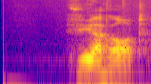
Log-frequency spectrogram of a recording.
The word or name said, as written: voorraad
